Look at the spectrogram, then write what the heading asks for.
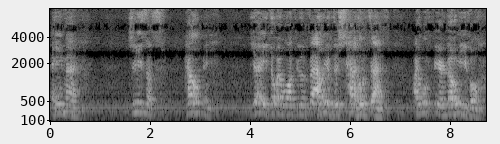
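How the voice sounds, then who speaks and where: A young man playing a calm husband facing death on a hijacked plane, earnest and prayerful, in a student readers theatre. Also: sits high, measured pace, long pauses. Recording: echoey hall from far off, noisy.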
